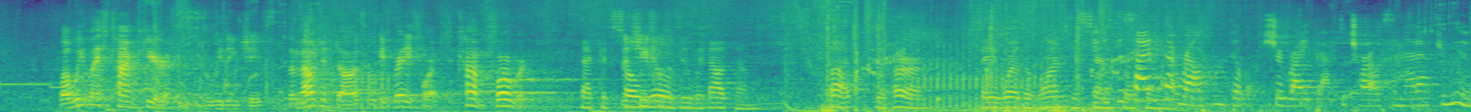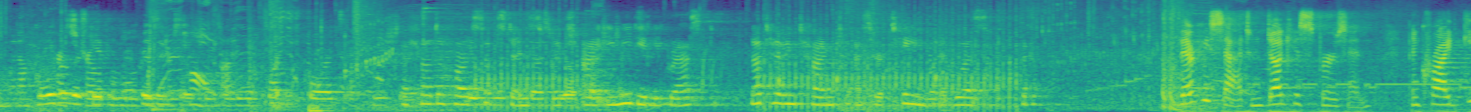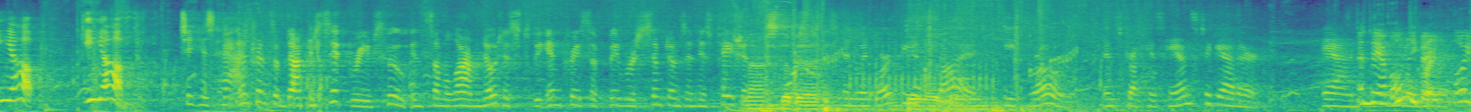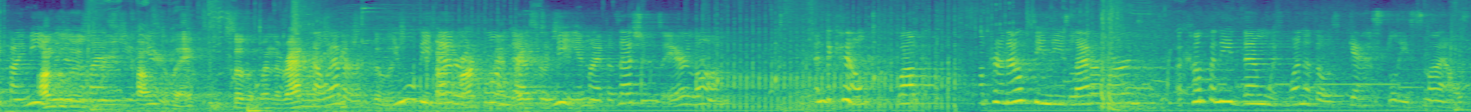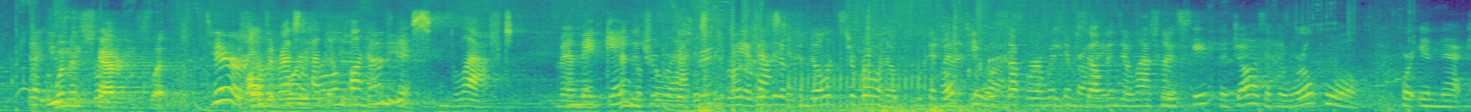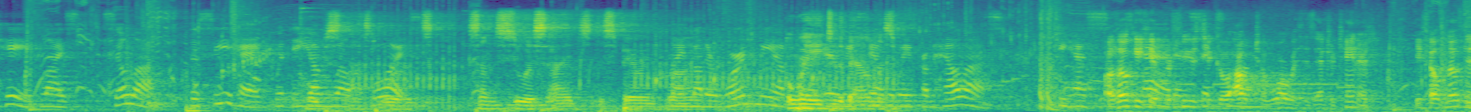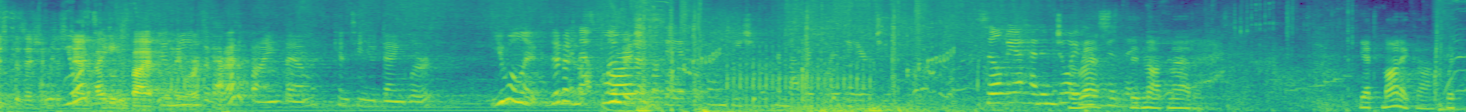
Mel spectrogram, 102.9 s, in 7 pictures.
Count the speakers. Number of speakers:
ten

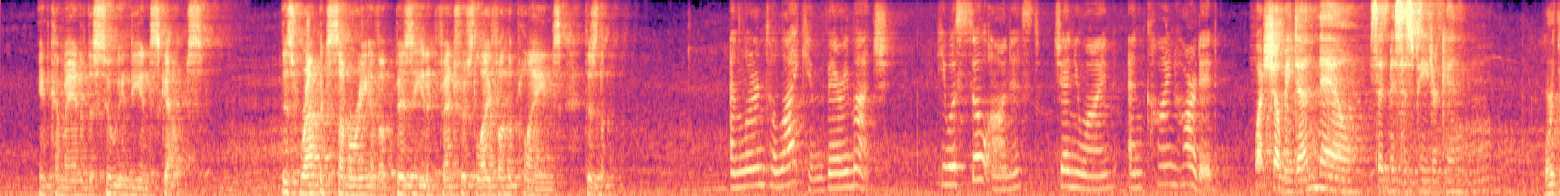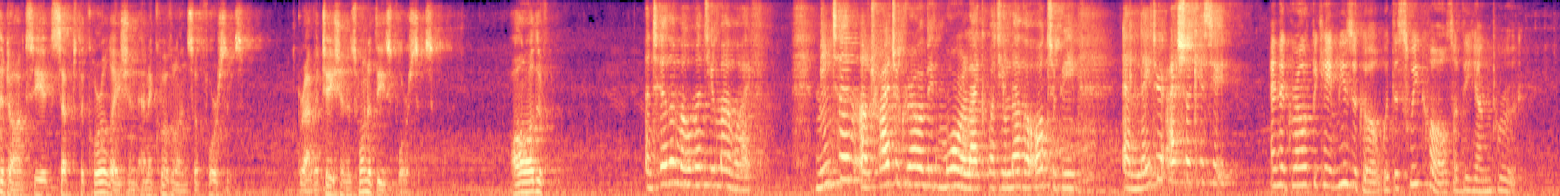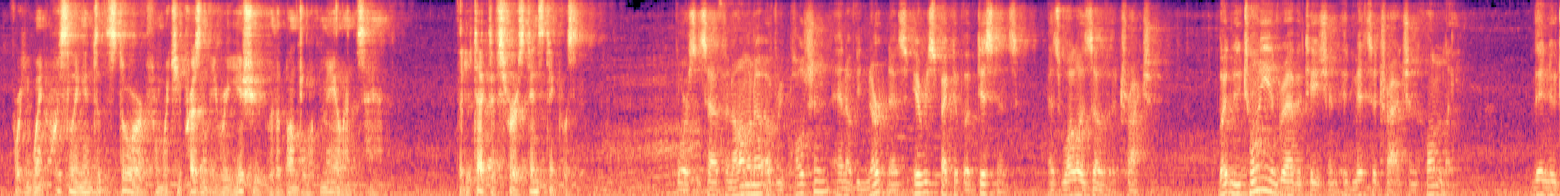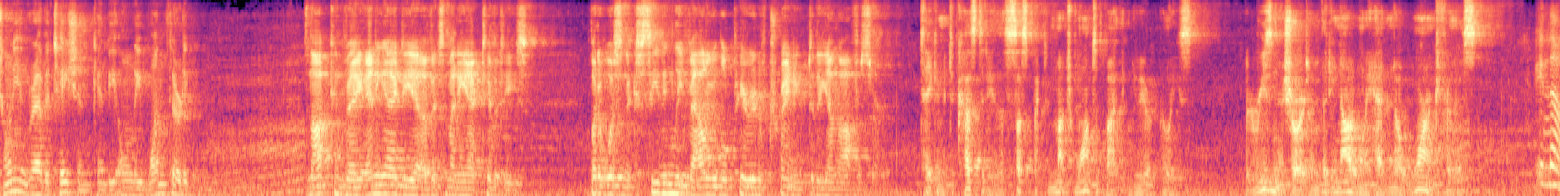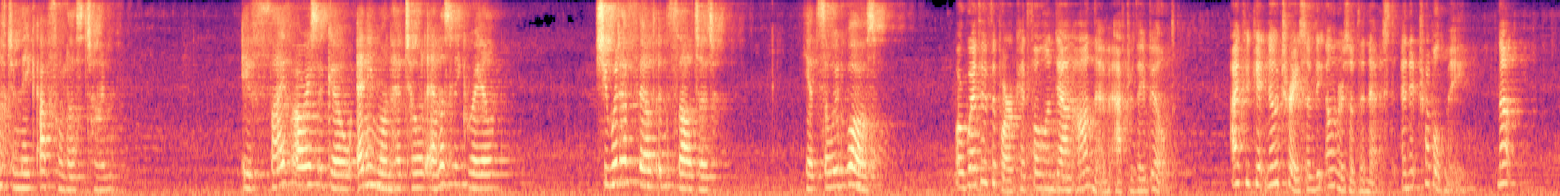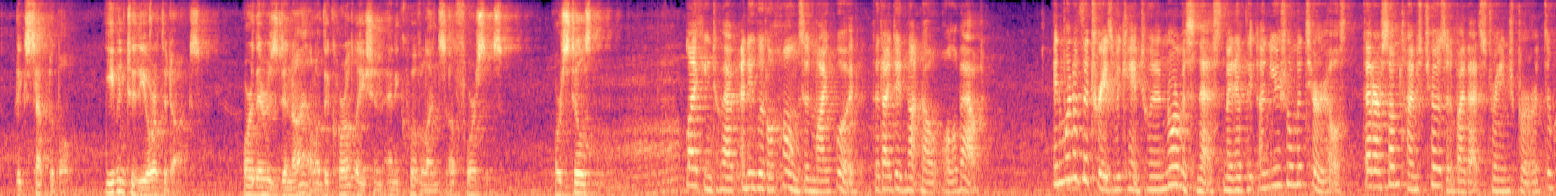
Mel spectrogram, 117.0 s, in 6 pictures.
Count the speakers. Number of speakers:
seven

